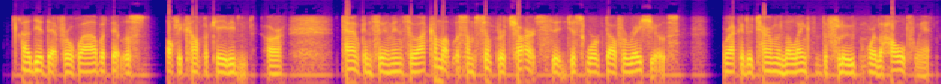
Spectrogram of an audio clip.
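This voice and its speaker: Speaking with a Southern US accent, a man with fairly low pitch moves at a fairly quick pace in monotone, flat intonation. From US South, Alabama. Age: 70s. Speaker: flute maker, retired engineer. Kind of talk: interview. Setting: phone call.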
